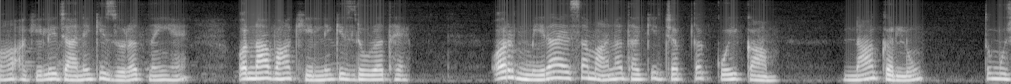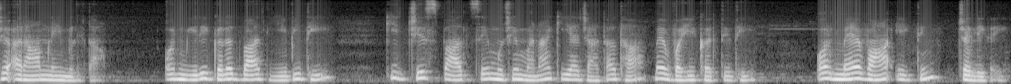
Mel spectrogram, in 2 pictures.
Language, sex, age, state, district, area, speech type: Urdu, female, 18-30, Uttar Pradesh, Ghaziabad, urban, spontaneous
